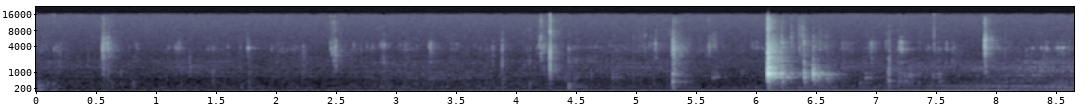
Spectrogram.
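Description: Close eating sounds: chewing and biting on a sauced chicken wing, with small scattered clicks from plastic sauce cups being handled. About six seconds in comes one much louder sharp crack. A steady low hum runs underneath.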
